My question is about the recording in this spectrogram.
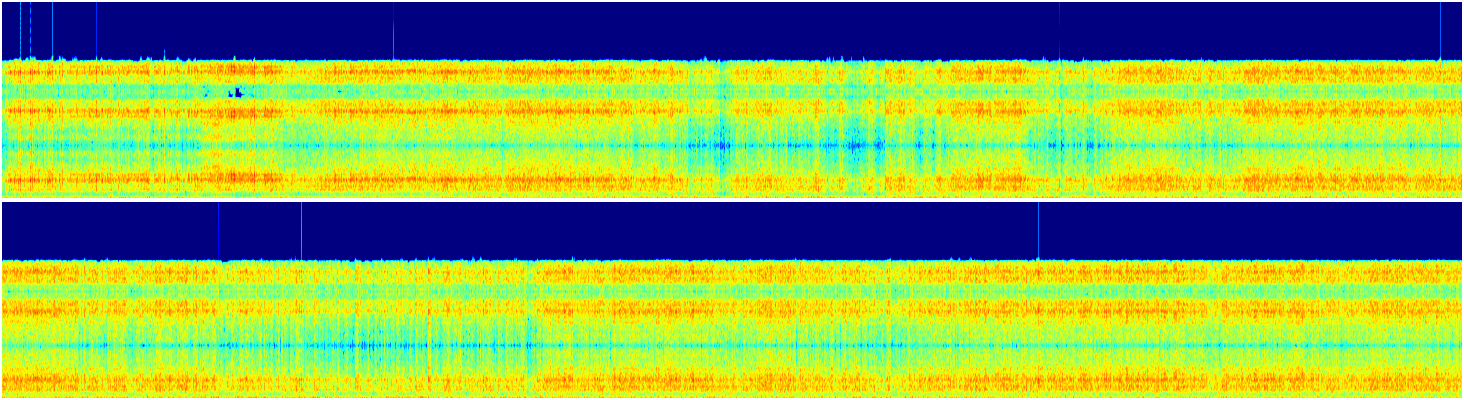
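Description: Steady, loud wind noise of a skydiving freefall rushing over a helmet-mounted camera's microphone.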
